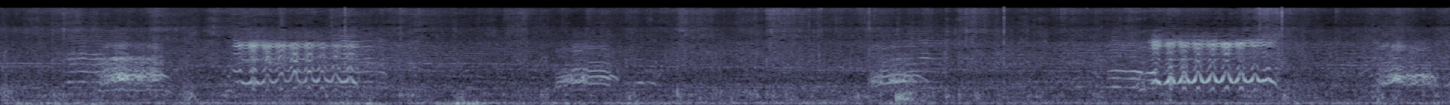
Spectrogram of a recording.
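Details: Goats in a farm herd running across an open field to reach fresh grazing pasture, giving repeated quavering bleats roughly every two seconds, some loud and high, others short and lower, over trampling and outdoor background noise.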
